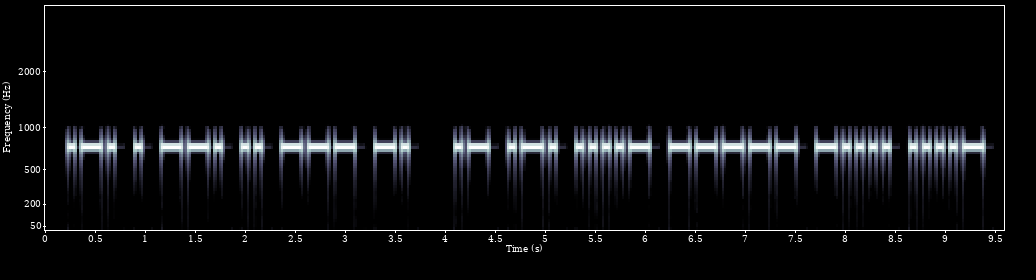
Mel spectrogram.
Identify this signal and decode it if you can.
Morse code, heard as a keyed tone, about 18 wpm, 750 Hz. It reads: REGION AR4064
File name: Morse / 18WPM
